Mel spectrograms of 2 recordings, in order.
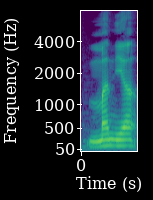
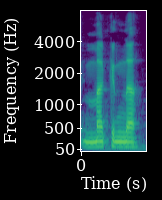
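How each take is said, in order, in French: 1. Le 'gn' se prononce 'ny'. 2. Le 'gn' a un 'g' dur puis un 'n'. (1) "On ne dit pas"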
